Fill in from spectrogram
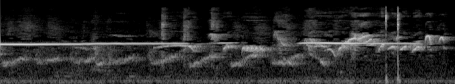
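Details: White-rumped shama during display, opening with a long steady high whistle over lower warbling, then a tumbling sequence of varied slurred notes and a few sharp clicks.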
